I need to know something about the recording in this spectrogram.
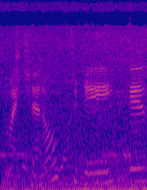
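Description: A woman speaking, over a steady low rumble that grows slightly louder in the second second.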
